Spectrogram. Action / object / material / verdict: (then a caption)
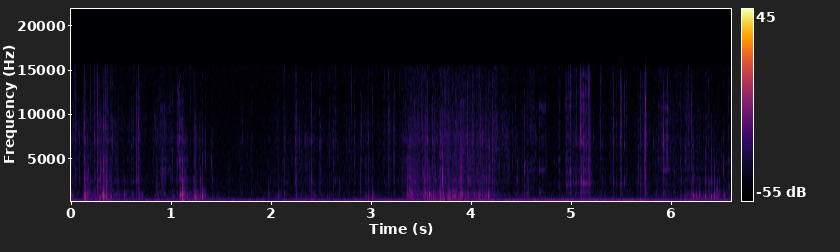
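scrape / small bar of soap cut with a knife blade / soap / none. A utility knife blade slices through a small, solid piece of dry pink soap, giving dense, crunchy crinkling and scraping cuts. The crunches run almost continuously over a faint low steady hum.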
